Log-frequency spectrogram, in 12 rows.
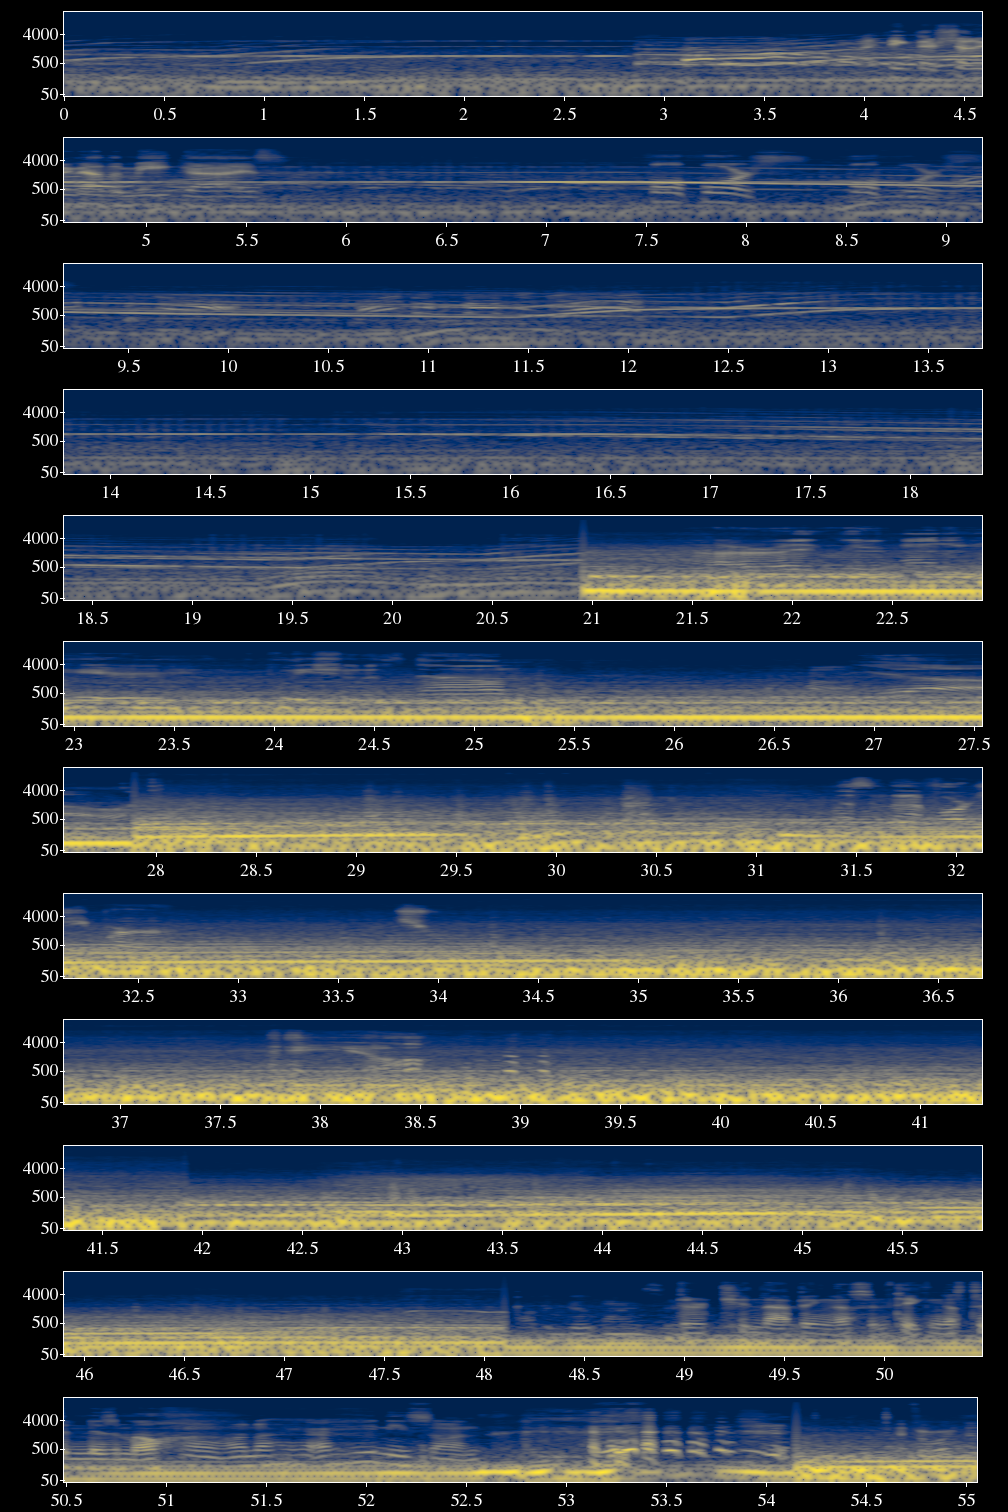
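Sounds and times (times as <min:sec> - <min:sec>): siren wailing: 0:00.0 - 0:24.3, 0:27.9 - 0:36.0, 0:37.7 - 0:48.1
road noise: 0:00.0 - 0:55.0
car engine drone: 0:02.4 - 0:09.6, 0:19.0 - 0:55.0
voices: 0:02.9 - 0:05.8, 0:21.5 - 0:25.2, 0:37.7 - 0:39.2, 0:47.6 - 0:55.0.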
